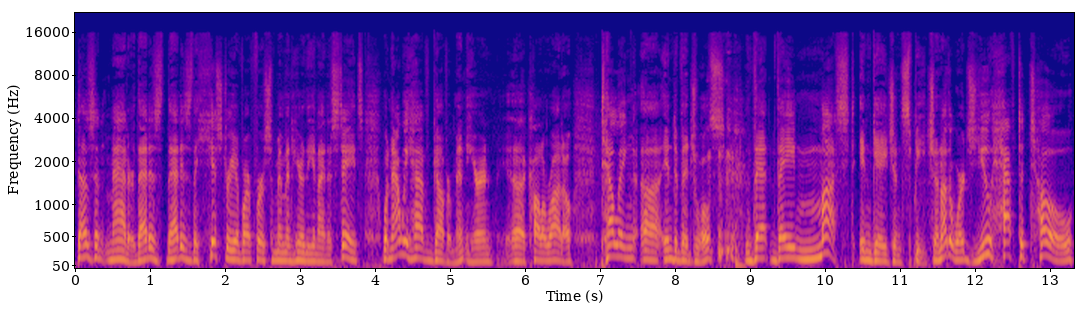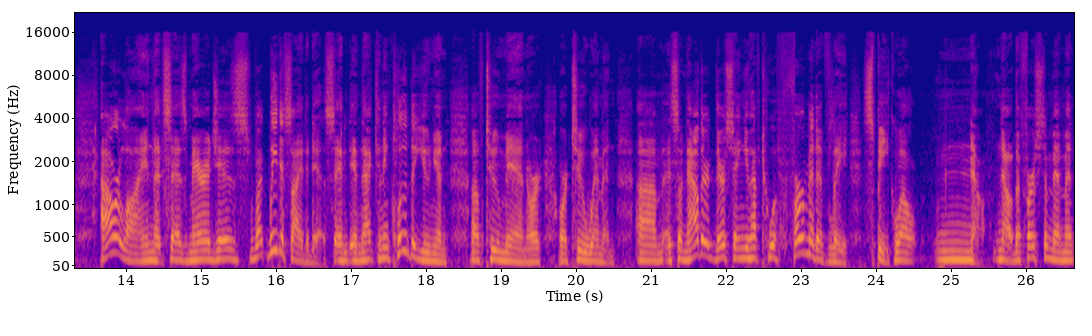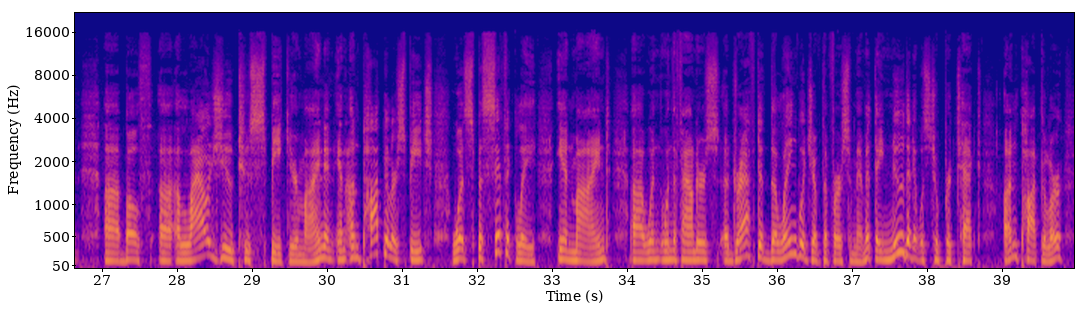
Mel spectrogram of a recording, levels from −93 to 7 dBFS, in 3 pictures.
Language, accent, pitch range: English, American, 125-155 Hz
